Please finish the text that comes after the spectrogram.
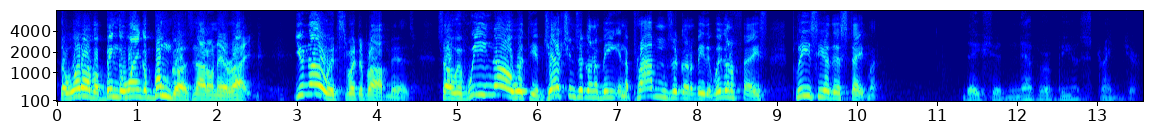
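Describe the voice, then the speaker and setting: A man in his fifties with a Southern accent, giving a folksy, joking live speech to a room of salespeople, swinging between loud and hushed. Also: high-pitched, very animated, normal speed. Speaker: motivational sales speaker. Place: dealership meeting room.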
